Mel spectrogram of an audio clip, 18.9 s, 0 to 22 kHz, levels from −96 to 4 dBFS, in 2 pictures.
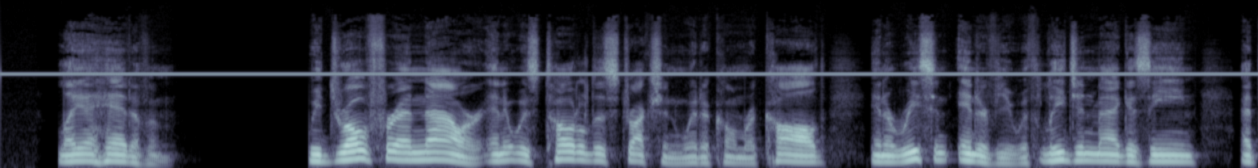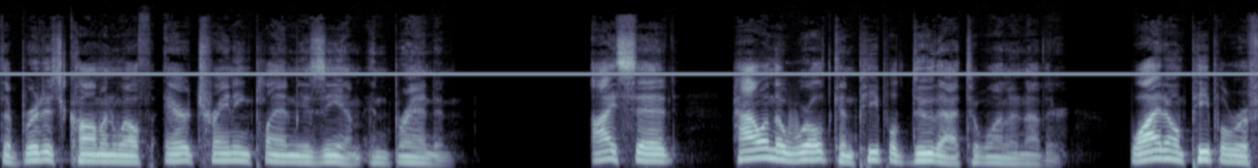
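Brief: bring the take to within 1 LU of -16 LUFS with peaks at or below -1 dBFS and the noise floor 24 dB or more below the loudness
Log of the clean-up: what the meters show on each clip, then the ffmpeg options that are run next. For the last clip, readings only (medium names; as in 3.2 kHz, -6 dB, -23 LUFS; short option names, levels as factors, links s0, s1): steady tone 4.2 kHz; tone level -31 dBFS; loudness -24.0 LUFS; peak level -4.0 dBFS; loudness target -16.0 LUFS
-> -af "bandreject=f=4200:w=30"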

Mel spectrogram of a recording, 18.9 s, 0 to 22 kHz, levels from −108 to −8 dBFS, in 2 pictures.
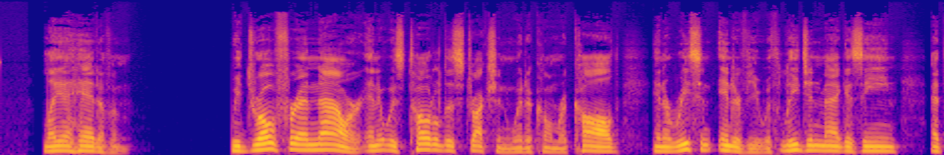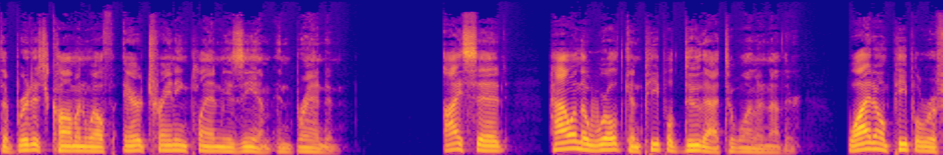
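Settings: steady tone not found; loudness -24.0 LUFS; peak level -4.5 dBFS; loudness target -16.0 LUFS
-> -af "volume=2.51,alimiter=limit=0.891:level=0:latency=1"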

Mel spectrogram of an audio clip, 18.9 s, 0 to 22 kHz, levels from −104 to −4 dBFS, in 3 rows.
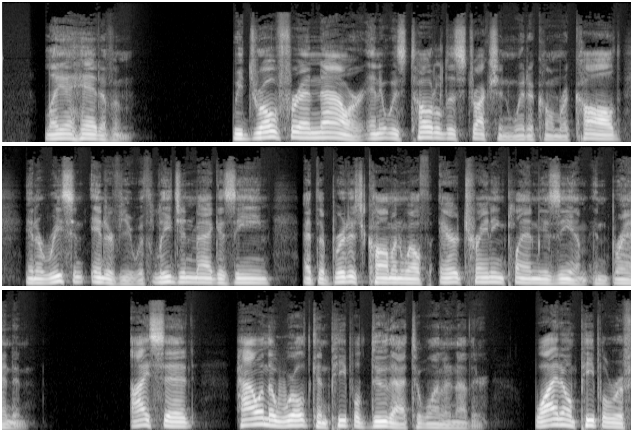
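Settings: loudness -16.5 LUFS; peak level -1.0 dBFS; noise floor -83 dBFS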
